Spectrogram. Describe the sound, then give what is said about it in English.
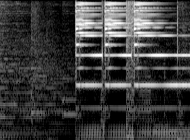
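Three loud, bright bell rings, signalling round three of a show, strike in quick succession, their metallic tones sustaining and overlapping, following a brief, softer tonal lead-in. No one speaks. “Ah, three bells and all is well.”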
